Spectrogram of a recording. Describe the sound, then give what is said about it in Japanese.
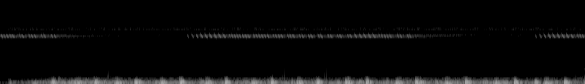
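A fast heartbeat thumps steadily, each low, muffled double beat following quickly on the last, with a faint high whine running in the background and no voices. “だから鼓動も早くなってる。”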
